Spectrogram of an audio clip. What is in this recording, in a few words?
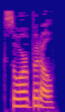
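"sorbitol", British English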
